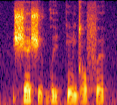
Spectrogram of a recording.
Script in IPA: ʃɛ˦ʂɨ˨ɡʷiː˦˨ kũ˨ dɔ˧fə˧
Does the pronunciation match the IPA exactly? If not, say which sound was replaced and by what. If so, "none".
ʂ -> ʃ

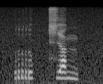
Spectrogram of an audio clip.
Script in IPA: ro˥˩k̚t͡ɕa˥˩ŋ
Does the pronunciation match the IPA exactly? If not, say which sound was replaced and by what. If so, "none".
none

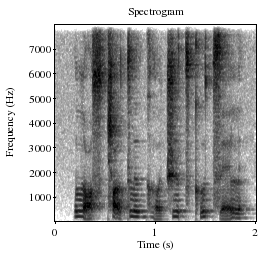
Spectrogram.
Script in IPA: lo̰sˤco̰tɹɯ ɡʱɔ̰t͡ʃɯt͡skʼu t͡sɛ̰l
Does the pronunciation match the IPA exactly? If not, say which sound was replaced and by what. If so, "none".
ɹ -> l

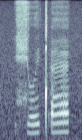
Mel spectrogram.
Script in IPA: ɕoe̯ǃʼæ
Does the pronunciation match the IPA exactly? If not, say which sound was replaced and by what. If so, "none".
none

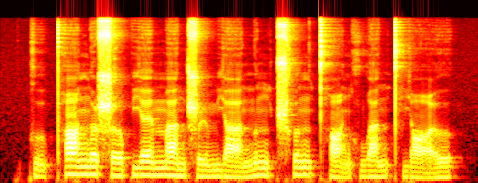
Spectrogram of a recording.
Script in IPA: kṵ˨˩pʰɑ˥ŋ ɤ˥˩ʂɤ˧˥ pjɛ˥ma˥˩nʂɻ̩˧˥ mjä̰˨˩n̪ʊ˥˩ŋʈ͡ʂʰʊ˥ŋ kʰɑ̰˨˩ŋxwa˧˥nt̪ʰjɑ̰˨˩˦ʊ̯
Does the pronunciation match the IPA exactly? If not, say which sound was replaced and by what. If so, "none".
kʰ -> t̪ʰ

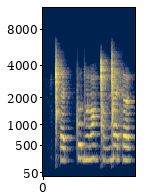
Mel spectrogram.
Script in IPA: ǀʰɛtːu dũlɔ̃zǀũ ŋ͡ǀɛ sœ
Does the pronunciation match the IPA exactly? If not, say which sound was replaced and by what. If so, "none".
none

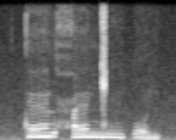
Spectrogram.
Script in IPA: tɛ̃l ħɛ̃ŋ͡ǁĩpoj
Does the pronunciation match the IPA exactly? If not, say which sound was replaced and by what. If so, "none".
none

